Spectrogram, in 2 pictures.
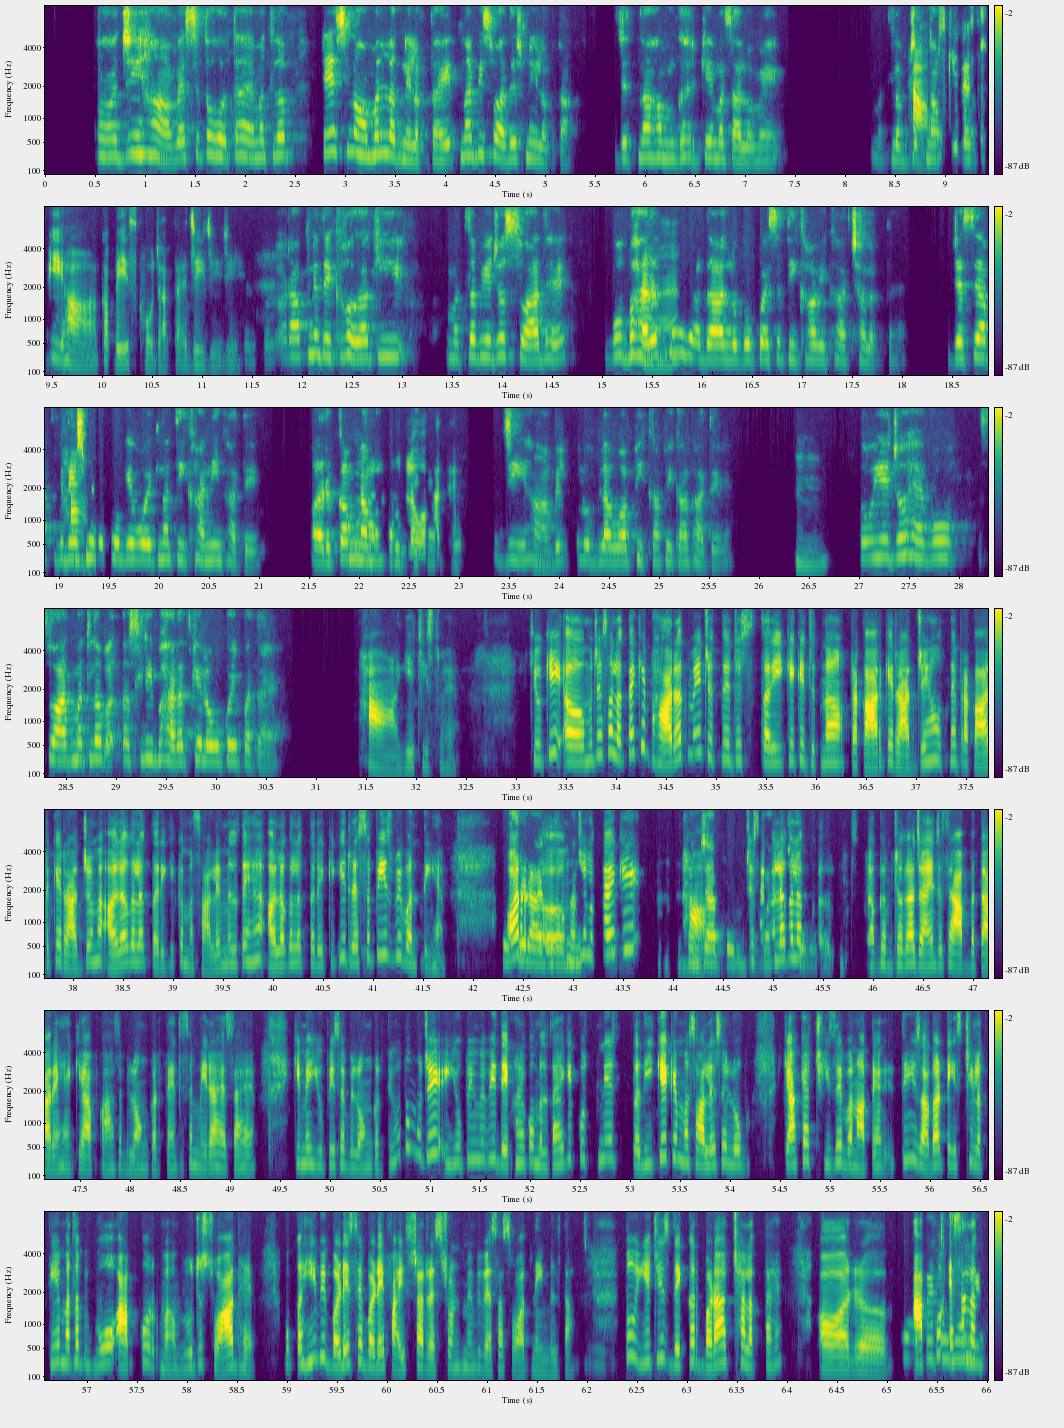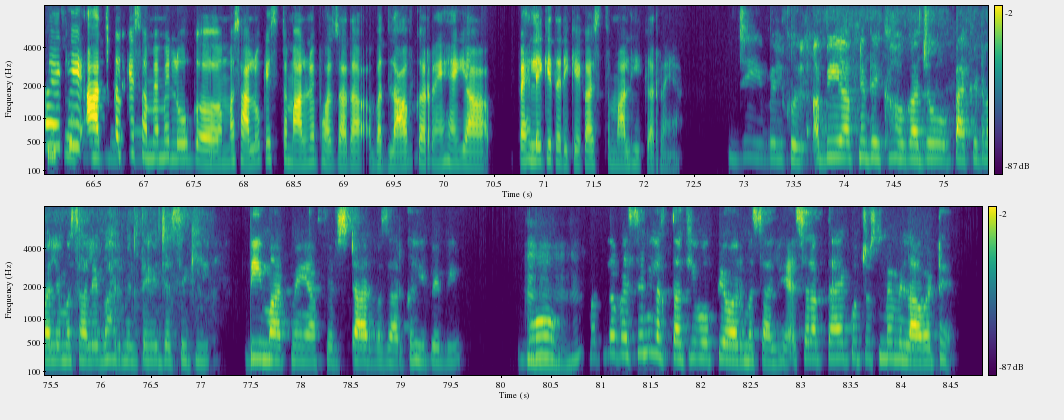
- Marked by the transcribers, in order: in English: "टेस्ट नॉर्मल"; in English: "रेसपी"; in English: "बेस"; in English: "रेसिपीज़"; in English: "बिलॉन्ग"; in English: "बिलॉन्ग"; in English: "टेस्टी"; in English: "फाइव-स्टार रेस्टोरेंट"; in English: "प्योर"
- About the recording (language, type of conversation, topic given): Hindi, unstructured, खाने में मसालों का क्या महत्व होता है?
- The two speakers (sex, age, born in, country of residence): female, 20-24, India, India; female, 25-29, India, India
